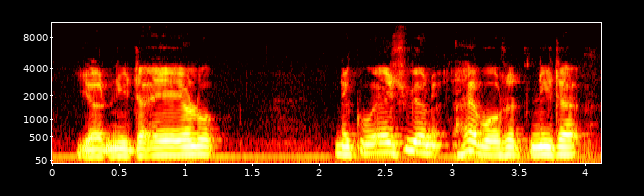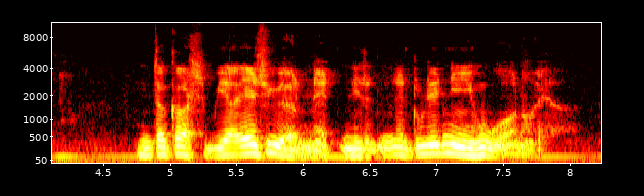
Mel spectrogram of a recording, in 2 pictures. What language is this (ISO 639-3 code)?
fin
